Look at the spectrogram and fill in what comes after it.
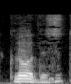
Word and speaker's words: clothes: close という名の発音は close でベロの先を噛んで s の、図の発音する。 closes という発音もありますけど、難しいのでそのまま z の発音で close と言ってもいいんです。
